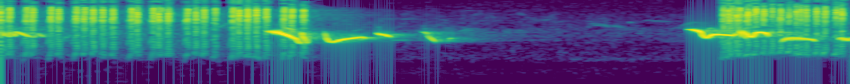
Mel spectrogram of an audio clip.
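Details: A Turdus thrush at roost gives a stuttering rattled chatter that runs into sliding whistled notes, falls silent for about a second, then starts chattering again.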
